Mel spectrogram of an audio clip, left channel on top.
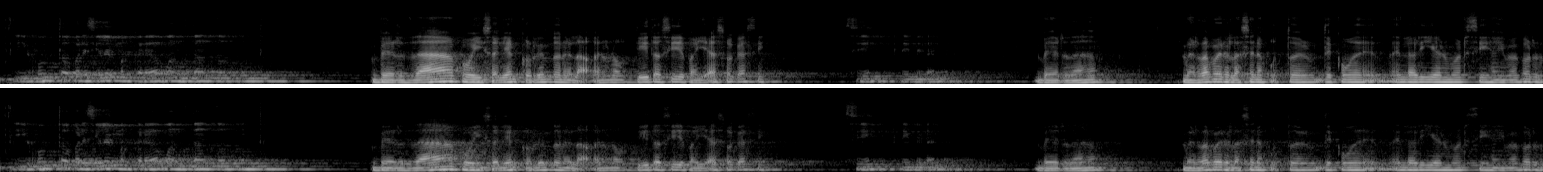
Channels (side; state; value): both; normal; correlation 0.59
